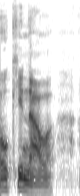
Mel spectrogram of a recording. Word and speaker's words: Okinawa: Diga que você já foi a Okinawa.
